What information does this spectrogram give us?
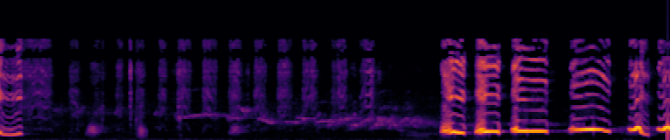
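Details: Forest-style song of a black-throated laughingthrush: a brief falling whistle, near silence with faint thin tones, then a burst of loud whistled notes, some flat and sustained, others slurred up and down.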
